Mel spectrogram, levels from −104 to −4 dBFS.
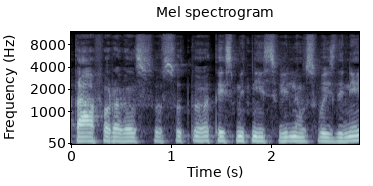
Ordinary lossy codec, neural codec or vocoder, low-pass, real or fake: AAC, 64 kbps; vocoder, 44.1 kHz, 128 mel bands every 512 samples, BigVGAN v2; 10.8 kHz; fake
